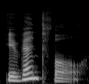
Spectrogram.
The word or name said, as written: eventful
